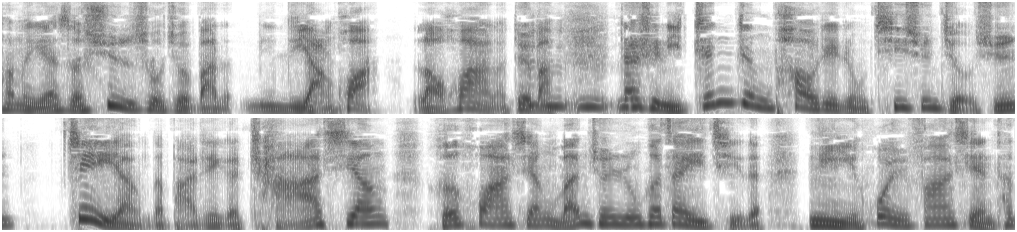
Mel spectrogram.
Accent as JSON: {"language": "Chinese", "region": "Beijing", "country": "China", "said": "这个我北京人代表我们北京的这个朋友们，感谢"}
